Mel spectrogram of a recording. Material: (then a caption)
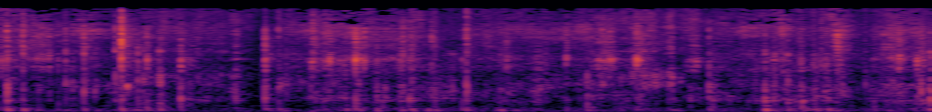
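Plastic. Fingertips and nails tap quickly on the blue and green plastic pieces of a large, hollow, multicolored plastic crocodile puzzle toy resting on a wooden table. The taps come in a fast, typing-like rhythm, with hollow low thumps under bright clicks that die away almost instantly.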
